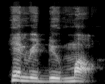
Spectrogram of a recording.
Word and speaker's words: Dumas: excuse me henry dumas let me say it in the appropriate french pronunciation henry dumas that's d-u-m-a-s s asylum all the consonants on the end of french words are silent just in case you didn't know when you see them you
